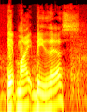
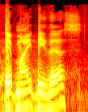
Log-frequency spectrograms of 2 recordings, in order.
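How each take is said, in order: The two takes are said the same way.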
